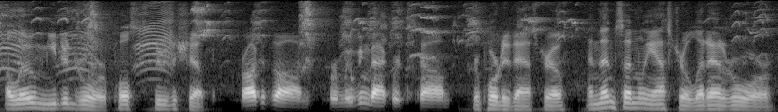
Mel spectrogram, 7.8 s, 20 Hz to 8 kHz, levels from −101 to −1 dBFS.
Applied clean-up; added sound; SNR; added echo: none; Crow; 15 dB; none.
